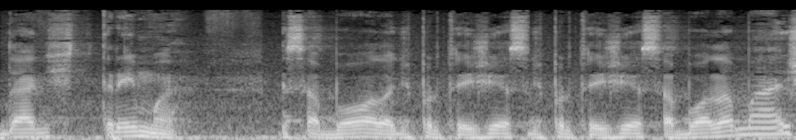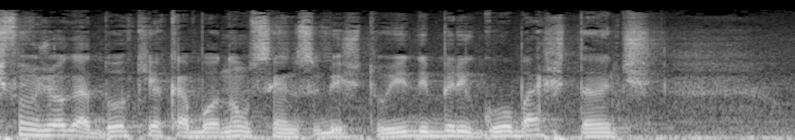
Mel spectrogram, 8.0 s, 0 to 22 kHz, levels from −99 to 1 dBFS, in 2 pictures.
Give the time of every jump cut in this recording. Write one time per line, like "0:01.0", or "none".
0:01.4
0:02.6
